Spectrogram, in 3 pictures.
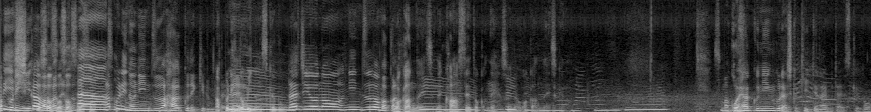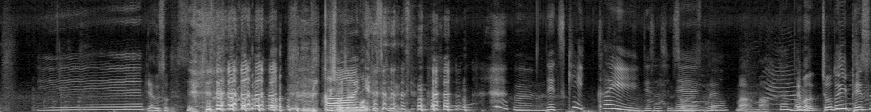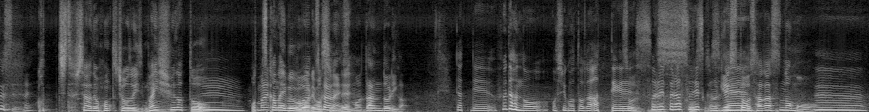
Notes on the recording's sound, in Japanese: Studio baco10周年パーティにて公開収録を行いました。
